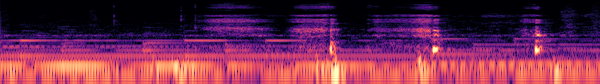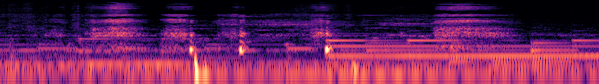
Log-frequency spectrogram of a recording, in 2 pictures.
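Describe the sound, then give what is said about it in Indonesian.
A voice sobs and whimpers from a kitchen, with sharp, hiccupping gasps between cries, fairly quiet, over a steady low tonal hum in the background. “Dalam tidurnya, dia mendengar suara tangisan yang berasal dari dapur.”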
